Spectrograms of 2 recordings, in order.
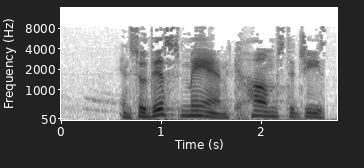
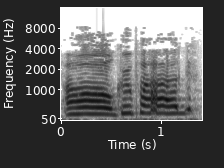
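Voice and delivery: mock sweet gushing; 8 semitones higher, 4 dB louder, much slower than usual. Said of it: "this is the way most people think".

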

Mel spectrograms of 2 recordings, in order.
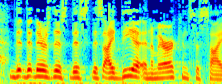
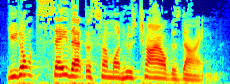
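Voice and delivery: usual speaking voice

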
